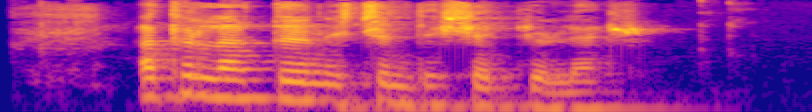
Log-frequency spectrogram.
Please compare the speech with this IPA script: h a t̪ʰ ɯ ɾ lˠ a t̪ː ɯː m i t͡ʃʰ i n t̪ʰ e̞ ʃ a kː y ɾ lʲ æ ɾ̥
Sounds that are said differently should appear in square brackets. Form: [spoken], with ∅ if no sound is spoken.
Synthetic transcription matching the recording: h a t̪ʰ ɯ ɾ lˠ a t̪ː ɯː [n] i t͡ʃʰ i n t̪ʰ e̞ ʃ [ɛ] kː y ɾ lʲ æ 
